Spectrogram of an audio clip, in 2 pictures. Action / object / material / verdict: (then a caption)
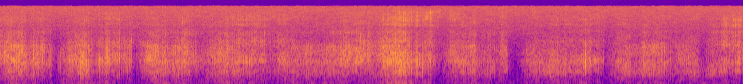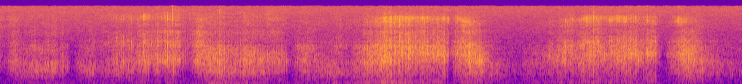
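scrape / soft rubber mouse toy / rubber / none. A hand-sized, grey, soft rubber mouse toy, solid and flexible, is squeezed and rubbed between thumbs and fingers. It makes repeated squishy, squeaky scraping bursts, centered in the mid range with occasional bright, hissy swells. The sound is a continuous rubbery friction with short pauses between squeezes.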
